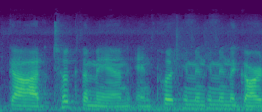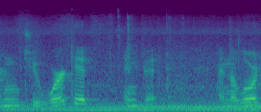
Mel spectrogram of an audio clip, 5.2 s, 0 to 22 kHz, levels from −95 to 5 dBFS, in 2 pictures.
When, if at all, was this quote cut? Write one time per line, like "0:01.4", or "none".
0:02.0
0:04.0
